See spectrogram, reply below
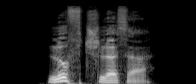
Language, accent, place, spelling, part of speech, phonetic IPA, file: German, Germany, Berlin, Luftschlösser, noun, [ˈlʊftˌʃlœsɐ], De-Luftschlösser.ogg
- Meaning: nominative/accusative/genitive plural of Luftschloss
